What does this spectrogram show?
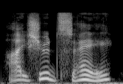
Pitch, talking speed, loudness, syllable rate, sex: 205 Hz, 145 wpm, -16 LUFS, 3.0 syllables/s, female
